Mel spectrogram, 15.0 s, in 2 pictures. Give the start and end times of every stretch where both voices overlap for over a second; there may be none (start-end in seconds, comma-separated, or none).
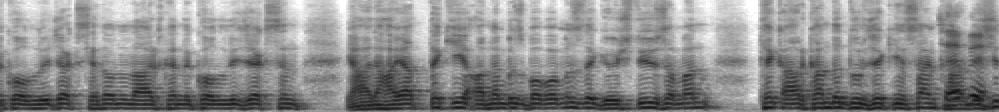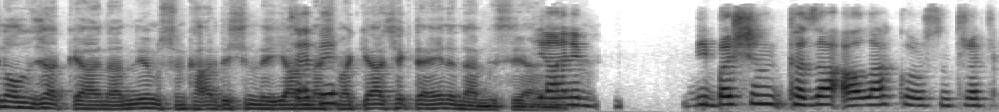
none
